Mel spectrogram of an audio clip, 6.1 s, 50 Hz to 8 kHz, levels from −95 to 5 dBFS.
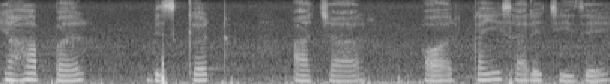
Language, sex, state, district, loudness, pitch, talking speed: Hindi, female, Odisha, Malkangiri, -20 LUFS, 180 Hz, 80 wpm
